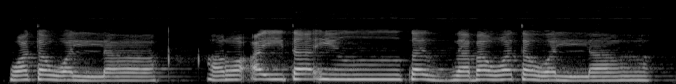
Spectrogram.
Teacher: كَذَّبَ وَتَوَلَّى، لام مشدد حرف ہے، سختی کے ساتھ پڑھیں گے اور کھڑی زبر ہونے کی وجہ سے مدہ بھی ہے تو کھینچیں گے ایک الف کے برابر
